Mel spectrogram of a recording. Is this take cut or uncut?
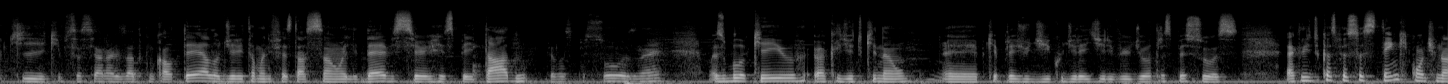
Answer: uncut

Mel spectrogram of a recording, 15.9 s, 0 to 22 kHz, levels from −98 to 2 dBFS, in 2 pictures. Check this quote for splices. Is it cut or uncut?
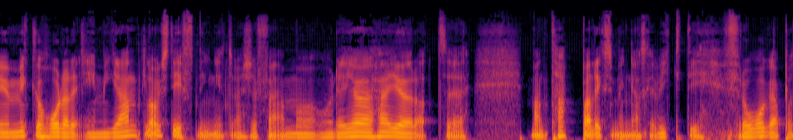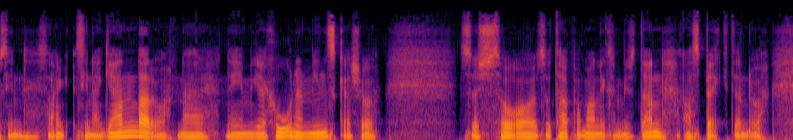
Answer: uncut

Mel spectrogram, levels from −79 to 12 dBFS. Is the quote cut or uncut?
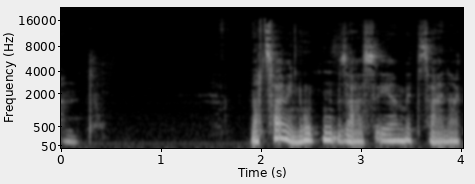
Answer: uncut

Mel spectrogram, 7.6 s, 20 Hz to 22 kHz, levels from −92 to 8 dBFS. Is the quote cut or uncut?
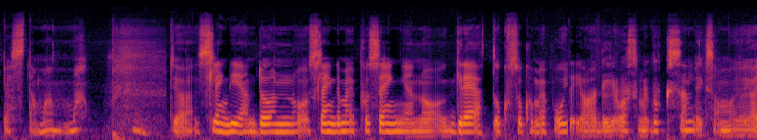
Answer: cut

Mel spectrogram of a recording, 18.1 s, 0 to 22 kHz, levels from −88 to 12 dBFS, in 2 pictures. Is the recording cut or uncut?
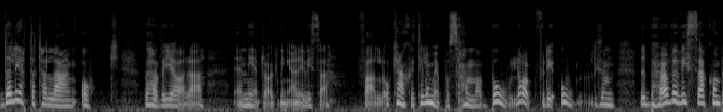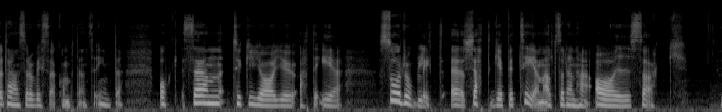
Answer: cut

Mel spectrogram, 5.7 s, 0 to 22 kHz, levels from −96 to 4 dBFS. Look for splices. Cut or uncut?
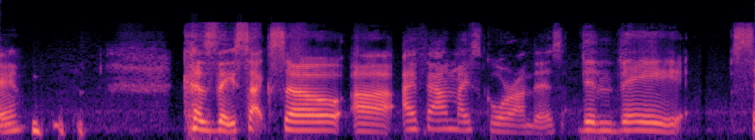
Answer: cut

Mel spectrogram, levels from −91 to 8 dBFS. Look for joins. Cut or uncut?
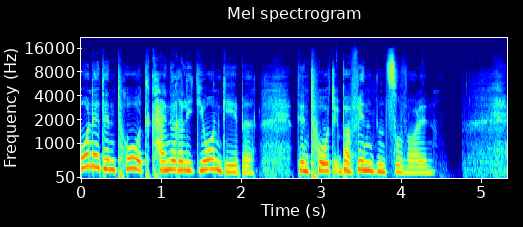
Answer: cut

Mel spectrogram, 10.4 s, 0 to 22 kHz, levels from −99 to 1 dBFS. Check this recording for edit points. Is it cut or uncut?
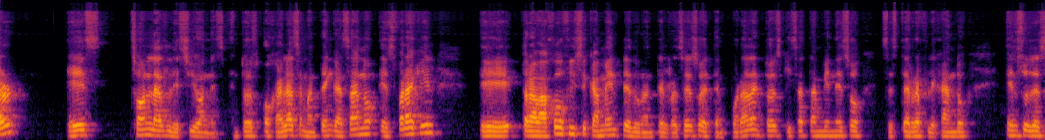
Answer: uncut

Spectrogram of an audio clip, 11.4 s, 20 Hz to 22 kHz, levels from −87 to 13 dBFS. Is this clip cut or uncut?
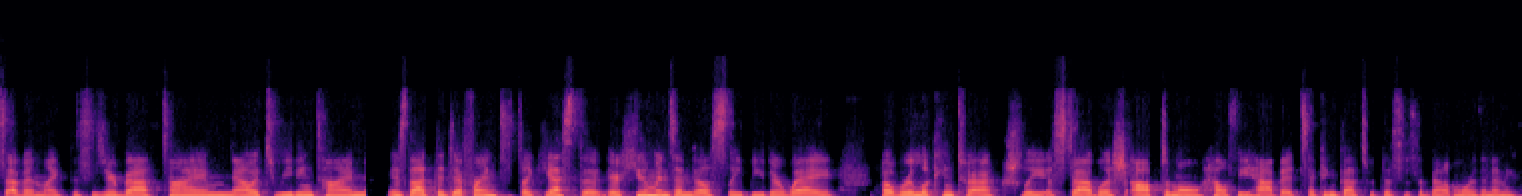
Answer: cut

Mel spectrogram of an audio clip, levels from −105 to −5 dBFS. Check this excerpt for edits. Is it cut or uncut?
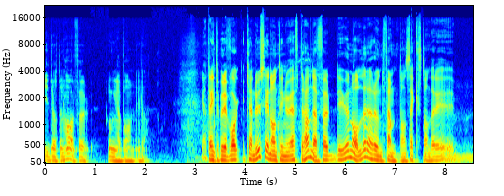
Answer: uncut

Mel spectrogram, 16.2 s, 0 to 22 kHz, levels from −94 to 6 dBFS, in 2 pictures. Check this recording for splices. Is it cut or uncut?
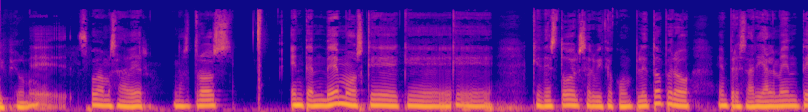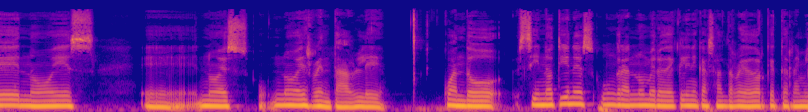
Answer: cut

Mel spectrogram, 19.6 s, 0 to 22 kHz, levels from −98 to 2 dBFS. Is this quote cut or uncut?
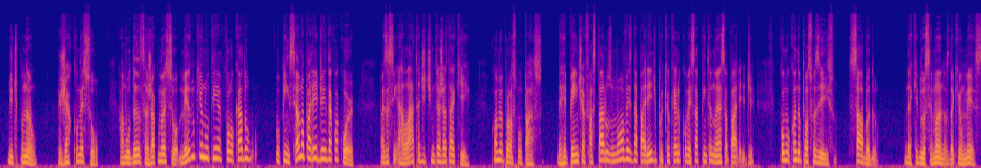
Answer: uncut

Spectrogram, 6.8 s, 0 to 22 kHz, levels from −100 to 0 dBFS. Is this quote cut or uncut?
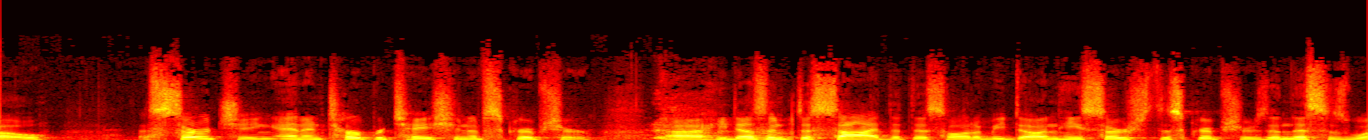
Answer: cut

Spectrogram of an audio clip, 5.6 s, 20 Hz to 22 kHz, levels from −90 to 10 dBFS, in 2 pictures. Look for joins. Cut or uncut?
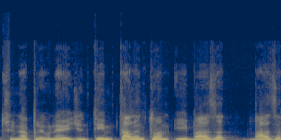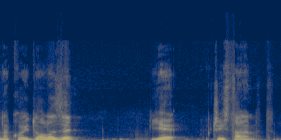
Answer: uncut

